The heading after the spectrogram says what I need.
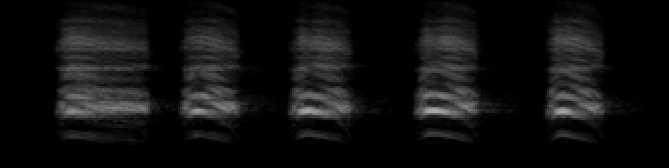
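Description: American Crow giving five harsh, hoarse caws, each about half a second long, spaced under a second apart with a slight downward slur; nothing else heard.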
